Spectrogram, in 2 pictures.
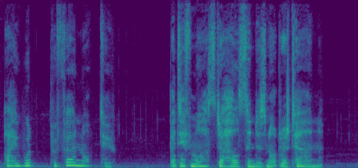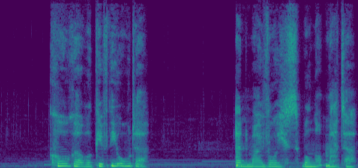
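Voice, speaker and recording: Very husky, troubled druid woman. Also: mid-range voice, a little slow, pauses often, faint music behind. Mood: resigned. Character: worried, gentle druid woman, resigned. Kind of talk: video game voice acting.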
